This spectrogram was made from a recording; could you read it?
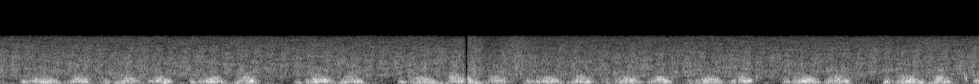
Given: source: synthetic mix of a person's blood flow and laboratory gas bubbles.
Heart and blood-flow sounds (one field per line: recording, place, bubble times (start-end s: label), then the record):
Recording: Doppler ultrasound of blood flow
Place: precordium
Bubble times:
7.53-7.60 s: bubbles
9.59-9.71 s: bubbles
From the record:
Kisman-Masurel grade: 121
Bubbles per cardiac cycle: 1 to 2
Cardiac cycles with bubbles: 10 to 50%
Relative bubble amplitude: barely perceptible (0.100 to 0.250)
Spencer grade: 2 (many but less than half of the cardiac periods contain bubble signals, singularly or in groups)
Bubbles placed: anywhere in the cardiac cycle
